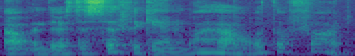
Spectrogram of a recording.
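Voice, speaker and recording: This card-reading streamer, in his late twenties, rants casually and thinks out loud, swearing and exclaiming abruptly. His pitch is fairly low but swings widely, at a normal speed. A little hiss or hum sits beneath the faint ambience of an echoey room.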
